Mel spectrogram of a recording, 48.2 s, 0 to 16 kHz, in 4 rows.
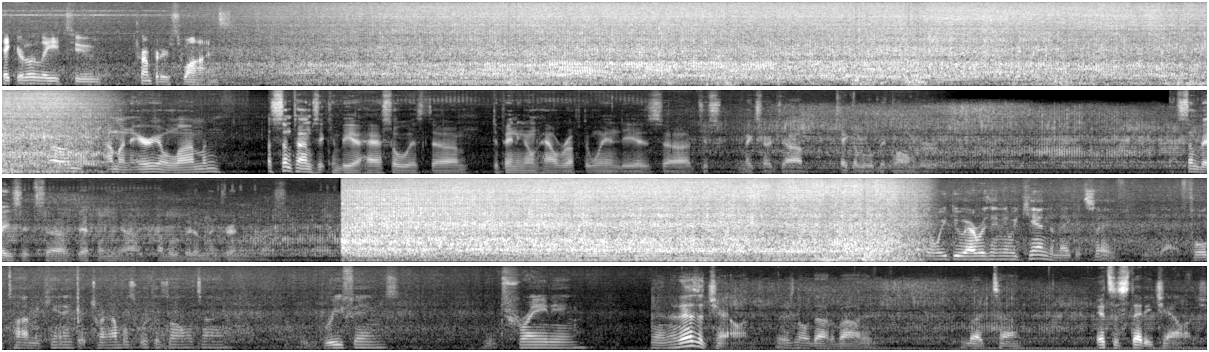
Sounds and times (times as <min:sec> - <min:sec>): Speech: 0:00.0 - 0:02.3, 0:12.6 - 0:21.5, 0:23.8 - 0:27.0, 0:33.4 - 0:38.5, 0:39.3 - 0:40.2, 0:41.0 - 0:42.0, 0:42.7 - 0:44.9, 0:45.8 - 0:46.4, 0:47.1 - 0:48.2
Helicopter: 0:00.0 - 0:13.4, 0:14.3 - 0:14.7, 0:19.0 - 0:48.2.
